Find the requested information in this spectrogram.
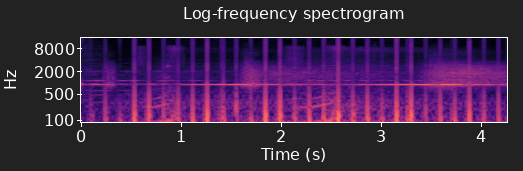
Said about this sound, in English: The body is creating all these electrical variations that are translated into notes that go into all those synthesizers. So the music is being executed and written in real time by the body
